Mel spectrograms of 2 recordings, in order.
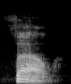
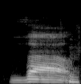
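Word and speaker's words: ذال: Thal. val. Thal. So Thal. how do you pronounce the word the? The. Yeah, so you don't say th, you say the.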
